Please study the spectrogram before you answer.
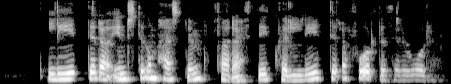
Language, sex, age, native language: Icelandic, female, 20-29, Icelandic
